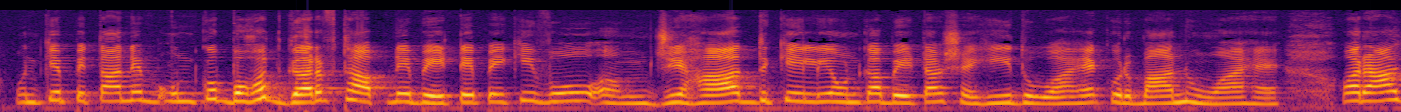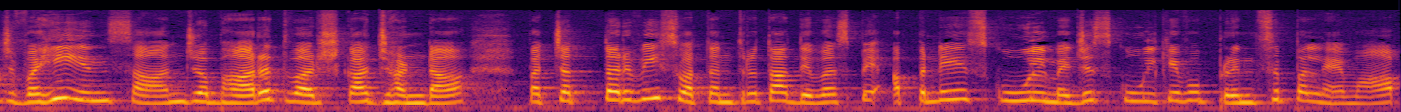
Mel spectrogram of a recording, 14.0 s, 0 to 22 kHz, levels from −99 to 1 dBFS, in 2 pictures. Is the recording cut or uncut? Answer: uncut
